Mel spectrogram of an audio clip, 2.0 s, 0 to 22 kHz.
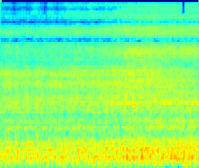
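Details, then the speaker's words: Street-found Indesit/Hotpoint/Beko IDCE8450 condenser tumble dryer on a timed cycle: steady low hum and whoosh, no knocks, rubbing or squeal. Motor and fan turning smoothly, normal running. "that means the motor's turning so then beyond that if the controller's working the motor's turning"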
